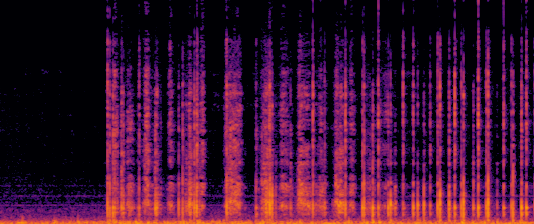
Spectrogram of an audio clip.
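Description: Fingernails tap and scratch a large white plastic Soak Off nail polish remover bottle, full of liquid, with a black cap. After about a second of low rumbling noise, a rapid series of dry, bright scratching strokes begins and continues to the end over a steady low hiss.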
